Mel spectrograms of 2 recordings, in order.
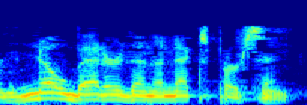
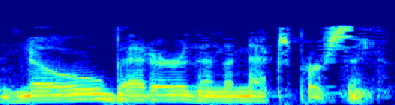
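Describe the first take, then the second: First: It is said in a forceful, pointed way. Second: It is said in a flat, detached way. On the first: The point is aimed directly at the listener. "Did that make you a little uncomfortable when I said it that way?" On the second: The point is stated neutrally about others. "I said that very sterile-like"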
